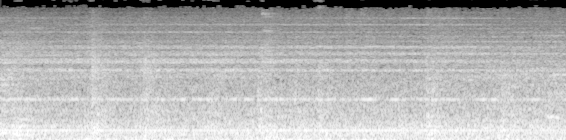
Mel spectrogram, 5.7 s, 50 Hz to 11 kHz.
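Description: R188 subway train pulling into the station and slowing alongside the platform: a steady squeal from the wheels over a low rumble.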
